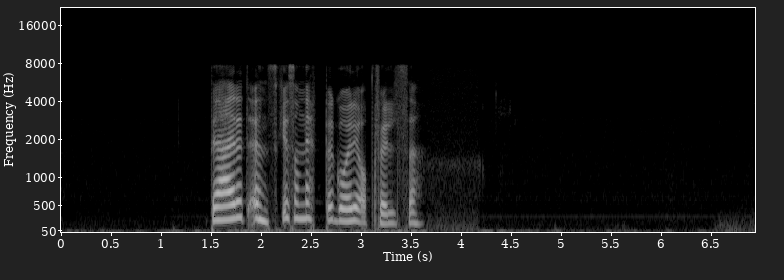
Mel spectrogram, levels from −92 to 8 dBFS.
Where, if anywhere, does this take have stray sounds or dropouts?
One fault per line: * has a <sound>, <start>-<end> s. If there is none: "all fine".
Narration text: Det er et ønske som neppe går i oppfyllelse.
all fine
